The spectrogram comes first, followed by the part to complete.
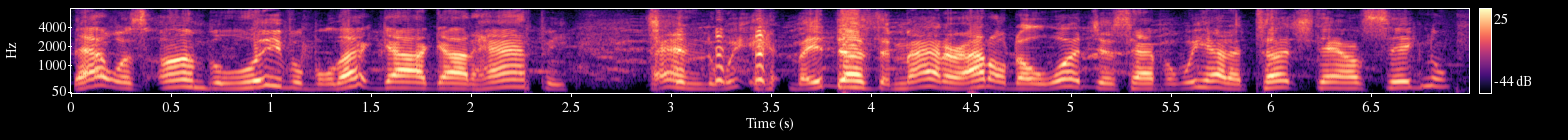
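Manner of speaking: loud, high, thrilled play call; excited play-by-play. Real, not acted. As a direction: shout it over the crowd. Home team stops touchdown.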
